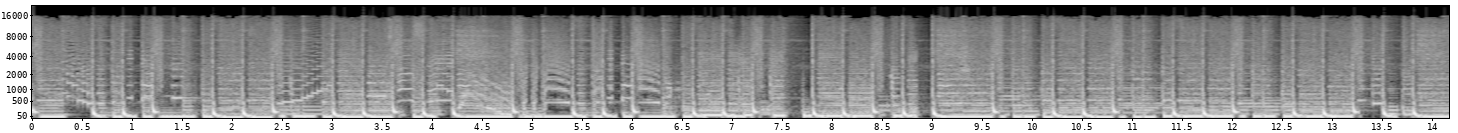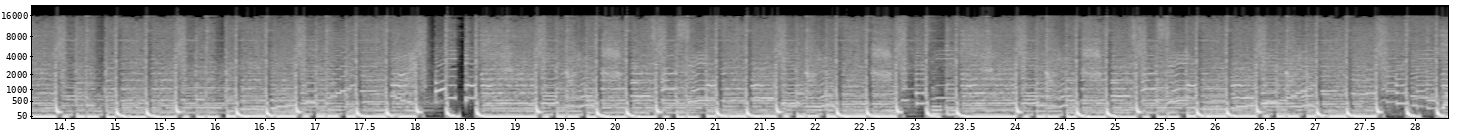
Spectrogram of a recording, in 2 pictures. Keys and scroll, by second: 4.6 g, 7.6-9.9 typing, 9.0 alt+super+space, 9.0 alt+super+space, 9.1 alt+super+space, 9.2 alt+super+space, 12.3 super+g, 12.8-14.3 typing, 13.3 alt+super+space, 13.4 alt+super+space, 13.5 alt+super+space, 13.6 alt+super+space, 18.8-20.2 typing, 19.5 Tab, 20.7-21.6 super+space, 22.1 super+space, 22.4 super+space, 24.3 space, 24.7 space, 24.8 space.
